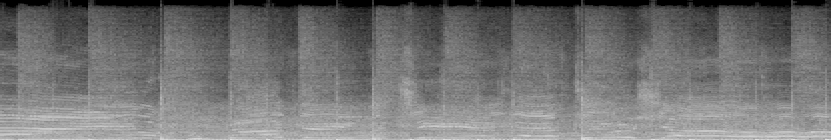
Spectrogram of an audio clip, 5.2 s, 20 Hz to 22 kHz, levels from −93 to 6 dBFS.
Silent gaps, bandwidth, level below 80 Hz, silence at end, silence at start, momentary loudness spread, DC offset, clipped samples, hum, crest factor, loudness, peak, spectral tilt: none; over 20 kHz; -18 dBFS; 0 s; 0 s; 4 LU; under 0.1%; under 0.1%; none; 12 dB; -12 LUFS; 0 dBFS; -4 dB/octave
